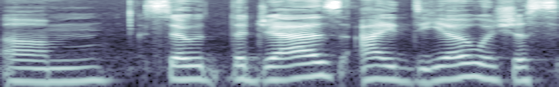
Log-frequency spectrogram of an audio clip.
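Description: Noticeable background noise runs under a woman's flat, monotone delivery. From New Orleans, Louisiana. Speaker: museum curator. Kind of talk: interview.

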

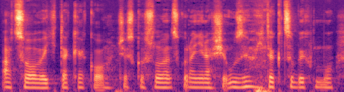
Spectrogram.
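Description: Her pitch is very deep and low. The woman talks at a very fast pace. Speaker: history podcast host. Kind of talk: solo educational monologue. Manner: casual, conversational with fillers.

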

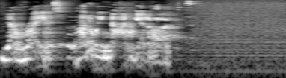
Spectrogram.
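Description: Over noticeable background noise, a woman speaks at a fairly slow pace with a high pitch. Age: 50s. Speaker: parenting workshop speaker. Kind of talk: workshop talk.

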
